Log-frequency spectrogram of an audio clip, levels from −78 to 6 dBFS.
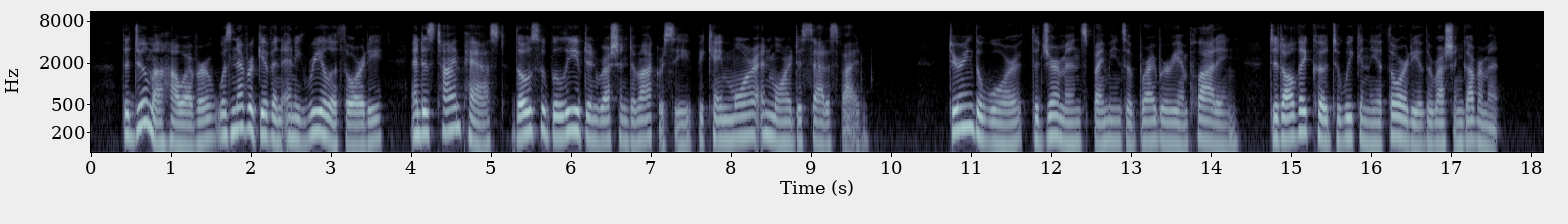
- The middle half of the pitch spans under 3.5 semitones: No, average, 4.1 semitones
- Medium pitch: Yes, medium, 155 Hz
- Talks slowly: No, average, 155 wpm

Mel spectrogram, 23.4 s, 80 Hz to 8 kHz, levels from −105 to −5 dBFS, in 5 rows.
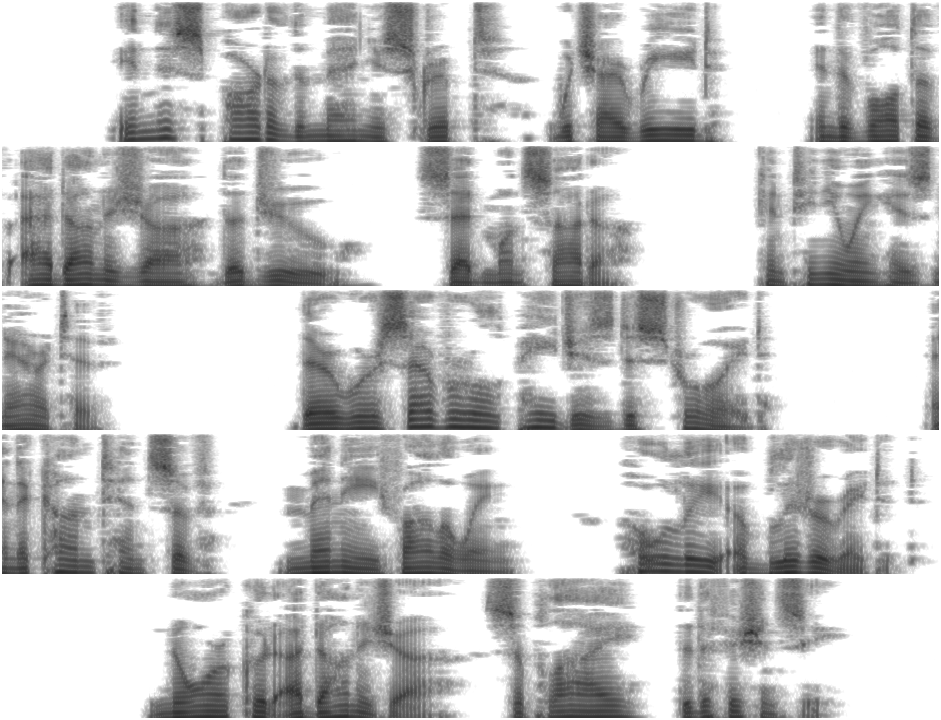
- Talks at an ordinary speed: No, slow, 100 wpm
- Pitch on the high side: No, low, 105 Hz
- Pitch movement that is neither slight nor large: Yes, average, 3.4 semitones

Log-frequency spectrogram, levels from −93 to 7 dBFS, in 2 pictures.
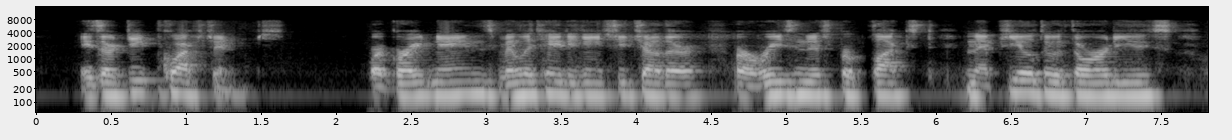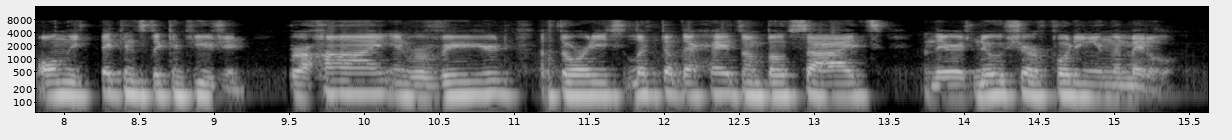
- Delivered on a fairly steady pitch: Yes, narrow, 1.2 semitones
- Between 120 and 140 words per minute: No, average, 175 wpm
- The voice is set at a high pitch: No, medium, 140 Hz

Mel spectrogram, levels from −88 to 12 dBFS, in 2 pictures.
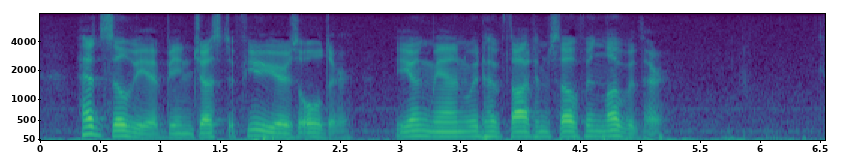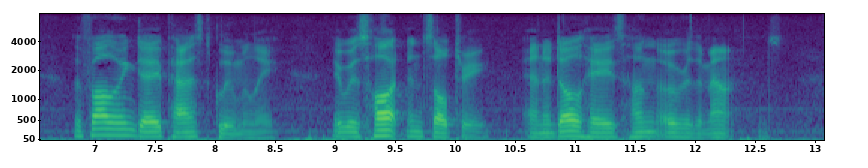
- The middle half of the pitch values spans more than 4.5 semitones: No, average, 3.5 semitones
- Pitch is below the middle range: Yes, low, 115 Hz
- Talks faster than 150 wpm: Yes, average, 170 wpm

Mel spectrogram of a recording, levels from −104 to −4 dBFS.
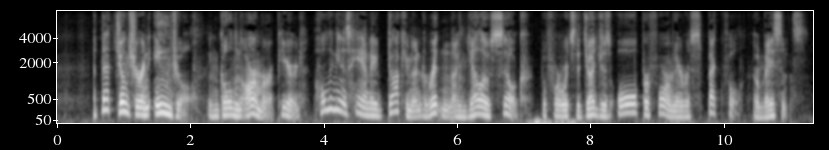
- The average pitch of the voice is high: No, medium, 140 Hz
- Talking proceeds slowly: No, average, 150 wpm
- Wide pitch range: Yes, wide, 6.3 semitones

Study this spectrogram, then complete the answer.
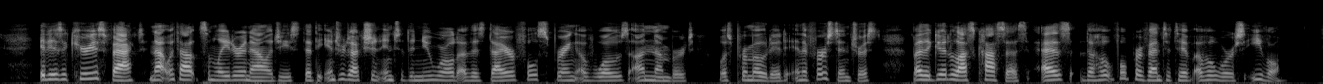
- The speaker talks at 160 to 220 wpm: Yes, average, 195 wpm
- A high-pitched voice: Yes, high, 195 Hz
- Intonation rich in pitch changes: No, average, 2.8 semitones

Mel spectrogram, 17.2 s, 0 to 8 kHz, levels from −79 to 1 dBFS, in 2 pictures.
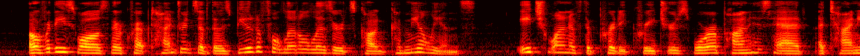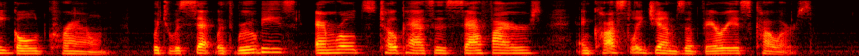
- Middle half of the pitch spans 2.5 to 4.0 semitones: Yes, average, 3.4 semitones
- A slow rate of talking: No, average, 145 wpm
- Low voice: No, medium, 160 Hz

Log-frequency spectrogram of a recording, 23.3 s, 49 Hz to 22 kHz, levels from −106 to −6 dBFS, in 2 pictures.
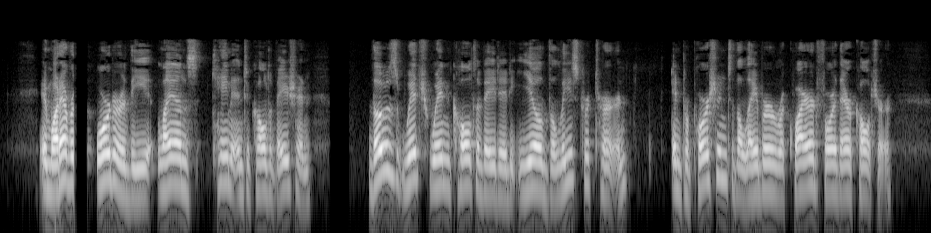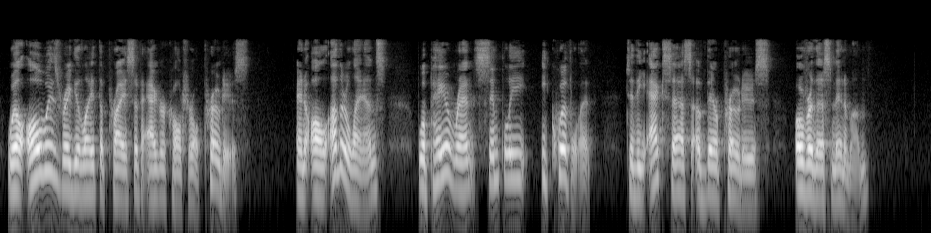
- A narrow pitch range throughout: No, average, 4.7 semitones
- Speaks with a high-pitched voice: No, medium, 155 Hz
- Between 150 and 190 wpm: No, slow, 135 wpm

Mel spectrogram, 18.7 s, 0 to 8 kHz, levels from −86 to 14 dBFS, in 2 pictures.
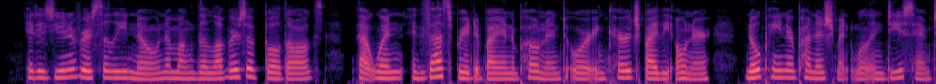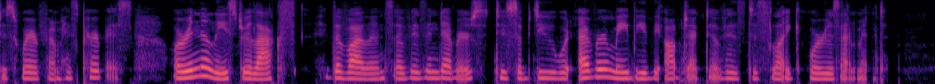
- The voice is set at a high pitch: Yes, high, 220 Hz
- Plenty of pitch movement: No, average, 2.7 semitones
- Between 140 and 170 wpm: No, average, 180 wpm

